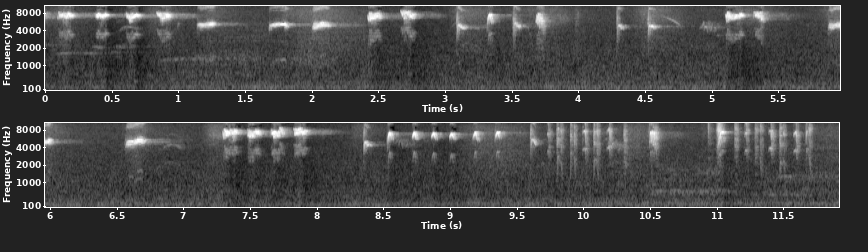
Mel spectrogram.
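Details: Konin (Brown-throated sunbird) tutor recording: lively, varied twittering of high clipped notes in quick succession, with alternating pitches, ending in a fast, dry, stuttered chatter.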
